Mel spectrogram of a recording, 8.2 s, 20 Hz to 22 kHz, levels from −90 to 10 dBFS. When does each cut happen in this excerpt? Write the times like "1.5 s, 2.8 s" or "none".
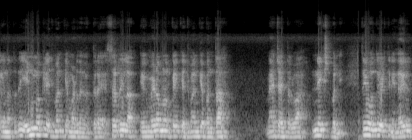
7.1 s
